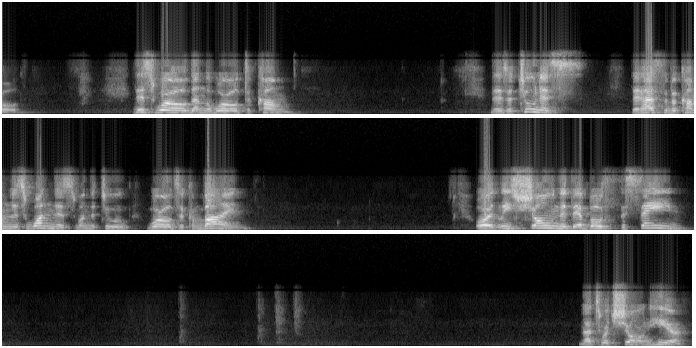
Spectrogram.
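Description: A middle-aged man speaks calmly into a microphone close by, in short bursts with pauses.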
